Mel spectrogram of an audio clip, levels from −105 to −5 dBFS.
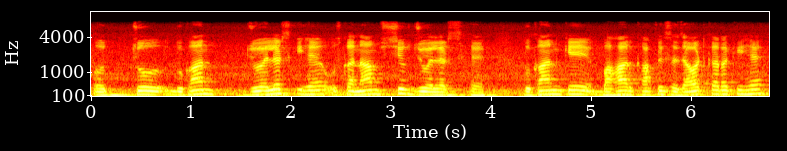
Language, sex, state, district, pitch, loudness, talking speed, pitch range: Hindi, male, Rajasthan, Bikaner, 140 Hz, -19 LUFS, 170 wpm, 125-155 Hz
